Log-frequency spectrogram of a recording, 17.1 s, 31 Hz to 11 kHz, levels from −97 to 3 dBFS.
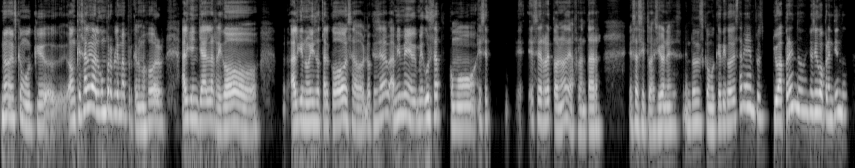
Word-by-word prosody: No, 185 0 +3
es 180 - -1
como 145 -9 -1
que, 140 0 -1 0.5
aunque 175 +4 +2
salga 255 +5 +6
algún 220 -1 +4
problema, 210 -3 0
porque 150 -6 -9
a - - -2
lo 130 - 0
mejor 150 +2 0 0.3
alguien 170 0 +1
ya 155 0 +4
la 160 0 +1
regó, 135 -2 +3
o - - -26 0.6
alguien 155 +3 +4
no 150 - +2
hizo 155 -1 +1
tal 145 -1 -2
cosa, 155 0 +2
o 125 - -3
lo 140 - -5
que 150 0 -7
sea, 185 +5 -1
a - - 0
mí 185 +3 0
me 190 -6 +1
me 160 - -3
gusta 185 +3 +1
como 135 0 0
ese 170 +2 -8 0.7
ese 165 0 -3
reto, 160 -4 0
¿no? 140 +6 -1
De 175 - -1
afrontar 125 +1 -2 0.6
esas 145 +1 -2
situaciones. 135 +1 -2
Entonces, 150 +1 -4
como 130 -4 -1
que 140 +1 -3
digo, 150 +2 0
está 175 +10 -4
bien, 270 -3 +1
pues, 190 -3 -5 0.2
yo 165 0 +5
aprendo, 235 +6 +1
yo 220 - -1
sigo 220 0 +4
aprendiendo, 200 +2 -2
160 Hz, 180 wpm, -21 LUFS, 140-190 Hz, 0.7 s, salga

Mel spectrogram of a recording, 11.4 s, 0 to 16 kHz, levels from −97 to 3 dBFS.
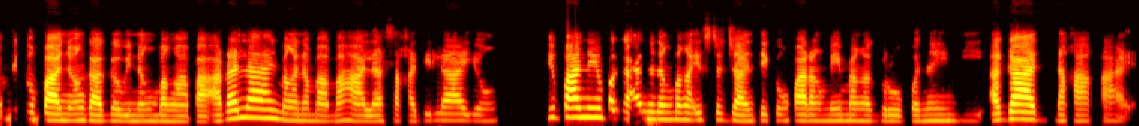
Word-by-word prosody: din 245 +5 -15
kung 210 -1 -10
paano 185 -2 +5
ang 185 0 -5
gagawin 170 -1 -2
ng 165 +1 -7
mga 160 -1 -3
paaralan, 245 - +2
mga 190 -2 -3
namamahala 165 -1 -3
sa 170 +1 -10
kanila, 185 +3 -5
'yong 175 -1 -16 0.5
'yong 270 -1 -8
pa'no 275 0 +8
'yong 270 -1 -1
pag-aano 220 -3 -1
ng 210 0 -1
mga 205 -1 -1
estudyante 180 -3 -4
kung 180 -1 -15
parang 175 -1 +1
may 175 +1 -8
mga 170 -1 -7
grupo 165 0 -10
na 170 +1 -12
hindi 170 -1 -15
agad 210 +1 +7 0.2
nakaka 175 - -6
175 Hz, 155 wpm, -23 LUFS, 170-210 Hz, 0.5 s, pa'no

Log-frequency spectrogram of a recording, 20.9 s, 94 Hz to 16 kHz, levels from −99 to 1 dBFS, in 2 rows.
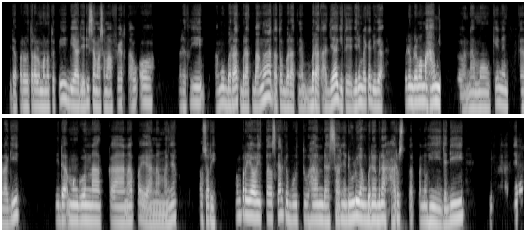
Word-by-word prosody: Tidak 135 - -7
perlu 140 +1 -3
terlalu 140 0 0
menutupi, 150 +8 -3
biar 145 -3 +2
jadi 160 - -1
sama-sama 135 -3 -2
fair 160 +3 -9
tahu, 155 - -8
oh, 165 -1 -3 0.5
berarti 165 +4 -4 0.3
kamu 145 +4 -2
berat 150 +3 +2
berat 135 -1 -2
banget, 170 +11 +1
atau 145 - -5
beratnya 130 - -3
berat 65 - +1
aja, 160 +7 +5
gitu 145 -1 -4
ya. 130 - -4
Jadi 145 +4 +2
mereka 165 +2 +1
juga 145 -1 0 0.4
bener-bener 170 +1 +4
memahami, 170 0 +6
gitu. 115 - -21 0.2
Nah, 130 +1 -3
mungkin 130 +4 -3
yang - - -2 0.3
te 135 - -7
lagi, 130 +7 -1 0.8
tidak 155 0 -1
menggunakan, 150 -2 +1
apa 145 -12 -6
ya 65 -4 -3
namanya 65 - -3 0.5
oh 160 - -9
sori, 140 -3 -3 0.4
memprioritaskan 180 -1 +3
kebutuhan 155 -1 -1
dasarnya 150 +2 -1
dulu 165 +3 +7
yang 160 -2 +5
bener-bener 155 +1 +4
harus 155 +2 -4
terpenuhi. 145 -3 -1
Jadi 155 +8 +2 0.6
ibaratnya - - -13
150 Hz, 140 wpm, -25 LUFS, 140-165 Hz, 0.8 s, dulu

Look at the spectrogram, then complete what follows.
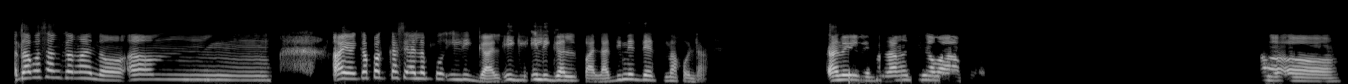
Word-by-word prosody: oh, - - -2
tapos 310 +3 +3
hanggang 305 -3 0
ano, 215 -10 +1
um, 220 -3 -4 0.7
ayun, 265 -1 +7
kapag 290 +1 +2
kasi 300 -1 -1
alam 275 -1 +2
kong 255 -2 -4
ilegal, 200 -12 -1
igil 205 -3 -3
ilegal 200 -5 +2
pala, 140 0 -1
dinededma 210 -5 -1
ko - - -7
na. - - -12 1.3
Ano 200 +3 +6
'yon, 215 -2 +1
'yon, 175 -1 -6
parang 195 +1 +2
yung 210 - -7
ginawa 200 -3 +2 0.2
ko. - - -37 2.9
Oo, 165 -5 +1
215 Hz, 110 wpm, -23 LUFS, 190-240 Hz, 2.9 s, ayun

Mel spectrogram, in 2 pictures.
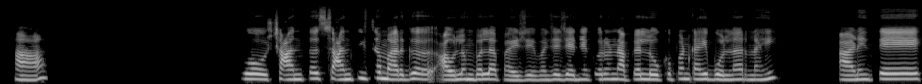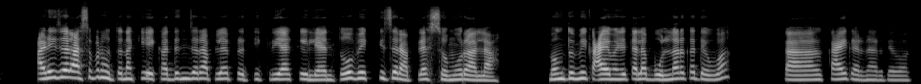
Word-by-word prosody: हां. 215 +6 0 2.0
हो, 245 -2 +3
शांत 230 +2 0
शांतीचा 255 +4 -1
मार्ग 225 -2 +2
अवलंबला 235 0 0
पाहिजे, 205 0 -3
म्हणजे 210 +2 -3
जेणेकरून 230 +2 -2
आपल्याला 235 +1 +1
लोकं 230 0 -1
पण 255 -1 -2
काही 245 -1 0
बोलणार 225 +1 -1
नाही. 220 +5 -3 0.6
आणि 225 +1 +1
ते 250 0 +6 0.4
आणि 300 +4 +5
जर 330 0 +5
असं 300 +1 +4
पण 335 - -2
होतं 265 -5 0
ना 260 - +1
की 280 - -7
एखाद्याने 250 +1 -1
जर 275 - 0
आपल्याला 265 -1 -2
प्रतिक्रिया 240 +1 -1
केल्या 220 -4 +1
आणि 215 0 0
तो 270 +3 +3
व्यक्ती 280 +1 -1
जर 285 - +2
आपल्यासमोर 225 0 -1
आला, 200 -3 +1 0.6
मग 245 +2 +2
तुम्ही 275 +1 +2
काय 240 -2 +5
म्हणजे 240 0 0
त्याला 255 0 +2
बोलणार 235 +5 +1
का 285 - -3
तेव्हा? 245 +4 -3 0.6
का 220 0 0
काय 245 +1 +2
करणार 210 -4 -7
तेव्हा? 200 -1 -9
235 Hz, 155 wpm, -23 LUFS, 220-255 Hz, 2.0 s, ते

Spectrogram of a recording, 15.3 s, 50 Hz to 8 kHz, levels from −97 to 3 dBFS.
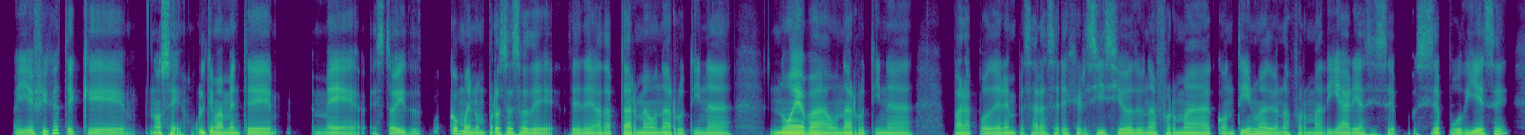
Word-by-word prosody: Oye, 120 +3 +1
fíjate 155 -1 0
que, 95 -4 -1 0.2
no 105 - +1
sé, 95 -1 0
últimamente 110 -2 +2 0.4
me 90 -3 -1
estoy 100 +1 -1 0.4
como 150 -5 +2
en 105 - +2
un 105 - +1
proceso 120 0 +2
de 95 -4 0
de 95 -2 0
adaptarme 105 +4 +1
a - - +2
una 110 +1 +2
rutina 95 -1 -3 0.4
nueva, 110 0 +6
a - - +2
una 105 +2 +3
rutina 100 -1 -3 0.4
para 95 -2 +1
poder 90 +2 -1
empezar 105 -2 -1
a - - 0
hacer 100 0 -4
ejercicio 100 0 -1
de 100 - +1
una 105 +1 +1
forma 100 -2 0
continua, 120 - +1
de 110 - +2
una 115 +1 -1
forma 105 -2 -3
diaria, 100 +3 0
si 105 0 -8
se 100 - -5 0.2
si - - -8
se - - +4
pudiese, 100 - 0
105 Hz, 160 wpm, -23 LUFS, 95-110 Hz, 0.4 s, nueva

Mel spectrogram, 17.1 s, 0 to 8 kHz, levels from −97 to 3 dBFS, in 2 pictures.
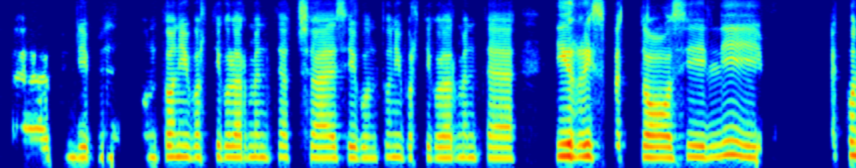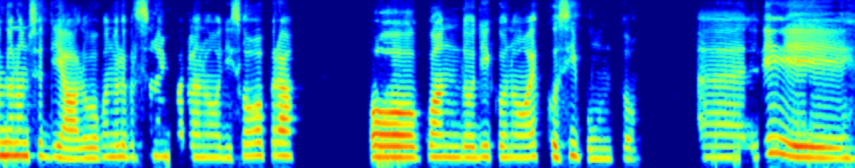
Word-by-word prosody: ehm, 355 - -5
quindi, 195 -1 -6 0.5
con 195 0 -12
toni 205 0 0
particolarmente 200 0 -5
accesi, 195 -1 -3
con 190 0 -10
toni 205 0 -8
particolarmente 190 -1 -5 0.4
irrispettosi, 205 -2 +3
lì 210 0 0 0.8
è - - -16
quando 230 -1 +5
non 230 0 +4
c'è 225 +1 -5
dialogo, 185 -2 0
quando 205 +1 -5
le 205 - -2
persone 215 +2 -8
mi 205 - -8
parlano 200 -1 -6
di 190 0 -10
sopra 225 +2 0 0.8
o 200 -1 +7
quando 200 -1 +1
dicono: 195 0 -4
"È 205 +1 0
così 220 0 -2
punto." 175 0 -12 0.6
Ehm, 200 0 -8 0.2
lì 195 -8 +3
200 Hz, 110 wpm, -22 LUFS, 190-210 Hz, 0.8 s, o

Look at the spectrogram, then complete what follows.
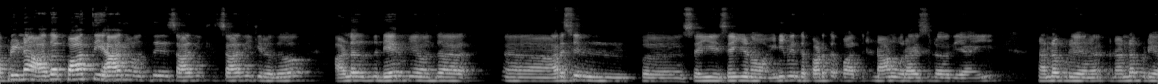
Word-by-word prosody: அப்படின்னா 220 +5 +4
அத 195 +4 +6 0.2
பார்த்து 235 0 +7
யாரும் 205 0 +5
வந்து 195 +2 -6 0.2
சாதிக் 180 0 -2
சாதிக்கிறதோ, 180 -2 -1 0.5
அல்லது 185 +2 0
நேர்மையா 190 0 +1
வந்து 175 +1 -3 0.7
அ - - -5 0.4
அரசியல் 180 +2 0 0.4
இப்ப 155 +1 -8 0.4
செய் 170 0 0 0.2
செய்யணும். 180 -2 +2
"இனிமே 185 +3 -1
இந்த 175 -2 -3
படத்தை 175 +2 -1
பார்த்துட்டு 165 0 -5
நானும் 175 +1 -1
ஒரு 160 - -2
அரசியல்வாதி 160 -1 -4
ஆயி 150 +1 -9 0.5
நல்ல 165 +2 -1
நல்லபடி 185 -1 -1
நல்ல 165 +1 -5
நல்லபடியா 180 0 -2
180 Hz, 140 wpm, -24 LUFS, 165-185 Hz, 0.7 s, பார்த்து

